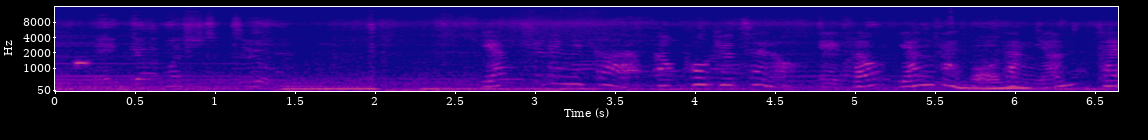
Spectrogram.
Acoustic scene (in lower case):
car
